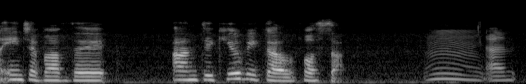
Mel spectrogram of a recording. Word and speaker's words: antecubital: Wrap the cuff around the upper arm with the cuff's lower edge, 1 inch above the antecubital fossa. And anticubical Antecubital anticubital.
